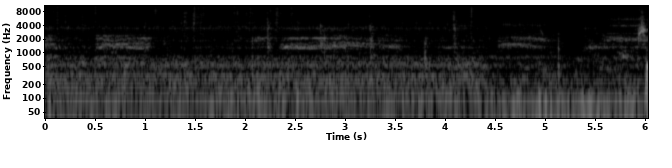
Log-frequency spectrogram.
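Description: Near silence: a quiet outdoor background with a few faint, distant bird calls.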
